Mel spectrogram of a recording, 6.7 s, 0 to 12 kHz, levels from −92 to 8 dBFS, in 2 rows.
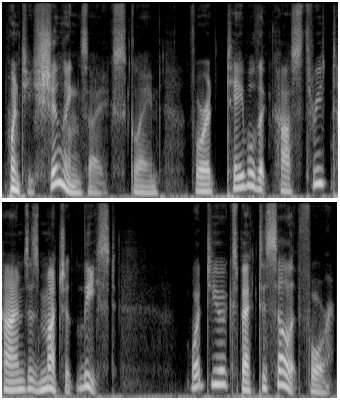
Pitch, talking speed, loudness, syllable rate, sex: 155 Hz, 195 wpm, -19 LUFS, 5.4 syllables/s, male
